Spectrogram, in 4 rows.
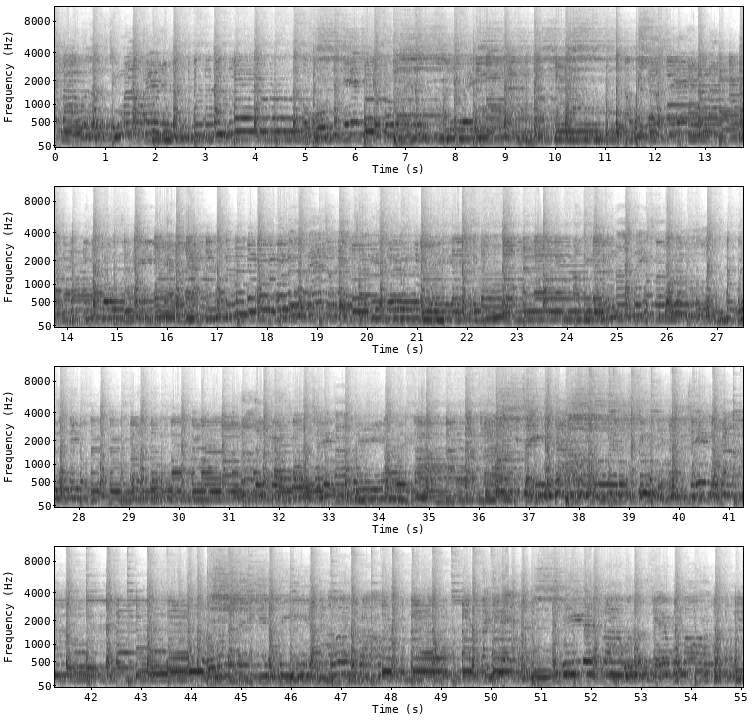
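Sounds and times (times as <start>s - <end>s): bass guitar: 0.0s - 55.0s
drum kit: 0.0s - 55.0s
electric guitar: 0.0s - 55.0s.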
